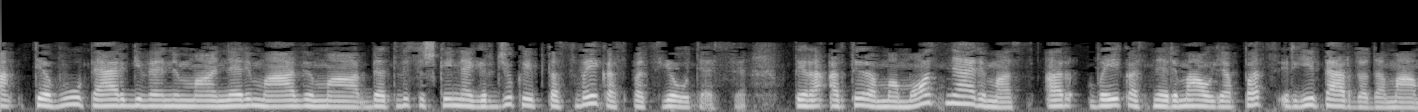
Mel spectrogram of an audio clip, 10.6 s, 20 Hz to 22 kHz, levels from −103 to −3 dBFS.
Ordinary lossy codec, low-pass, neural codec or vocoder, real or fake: MP3, 24 kbps; 5.4 kHz; none; real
